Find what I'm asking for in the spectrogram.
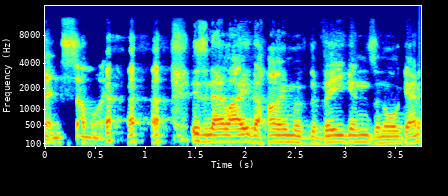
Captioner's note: laughs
